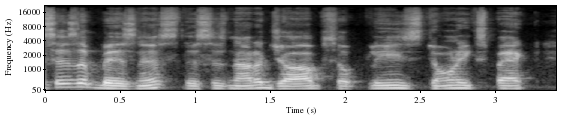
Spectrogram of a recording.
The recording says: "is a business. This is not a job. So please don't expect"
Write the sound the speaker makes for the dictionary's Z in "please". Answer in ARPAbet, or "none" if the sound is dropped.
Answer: Z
